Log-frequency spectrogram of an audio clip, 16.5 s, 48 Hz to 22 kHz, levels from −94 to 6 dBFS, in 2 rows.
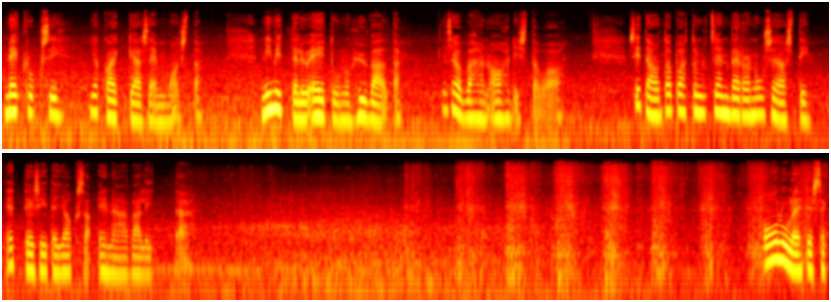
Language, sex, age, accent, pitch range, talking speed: Finnish, female, 20-39, native, 160-200 Hz, 90 wpm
